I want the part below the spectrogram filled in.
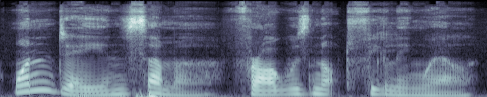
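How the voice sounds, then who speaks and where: Woman, children's storybook narrator, slightly low voice, very lively pitch, dry close sound. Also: moderate pace, no echo. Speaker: storytime reader.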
